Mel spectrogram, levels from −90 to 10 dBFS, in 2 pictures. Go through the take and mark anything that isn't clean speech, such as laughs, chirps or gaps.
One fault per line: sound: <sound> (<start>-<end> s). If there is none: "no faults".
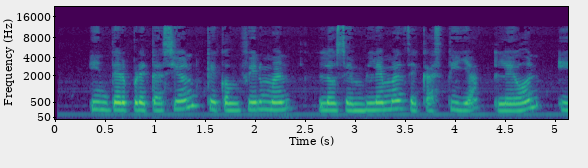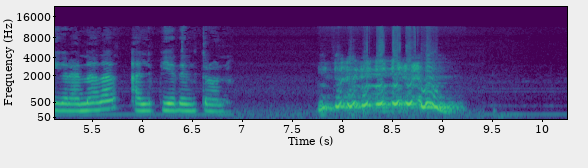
sound: throat clearing (7.7-9.3 s)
